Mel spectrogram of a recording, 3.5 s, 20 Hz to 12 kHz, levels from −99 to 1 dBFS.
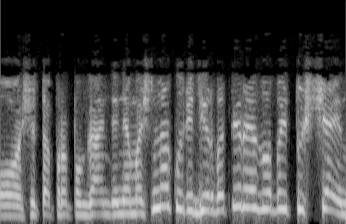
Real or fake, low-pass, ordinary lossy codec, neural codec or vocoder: real; 7.2 kHz; MP3, 32 kbps; none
